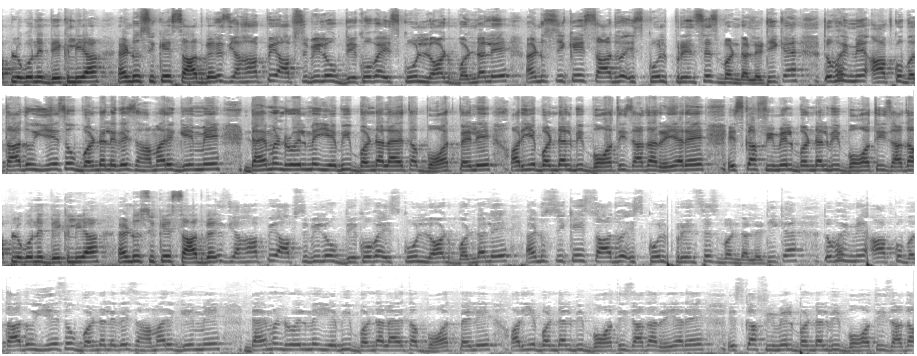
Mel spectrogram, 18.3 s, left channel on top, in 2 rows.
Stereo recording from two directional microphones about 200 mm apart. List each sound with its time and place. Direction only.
0.1 s a woman's voice: 25° left (ahead or behind)
7.2 s speech: 25° left (ahead or behind)
11.7 s a man's voice: 40° left (ahead or behind)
